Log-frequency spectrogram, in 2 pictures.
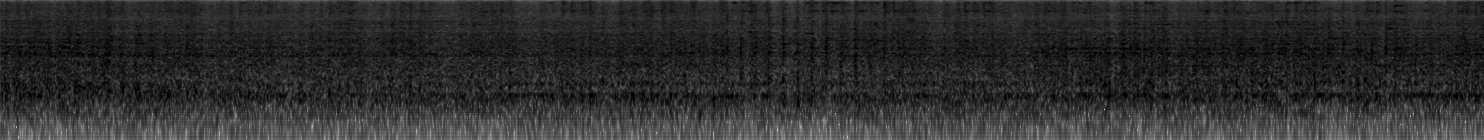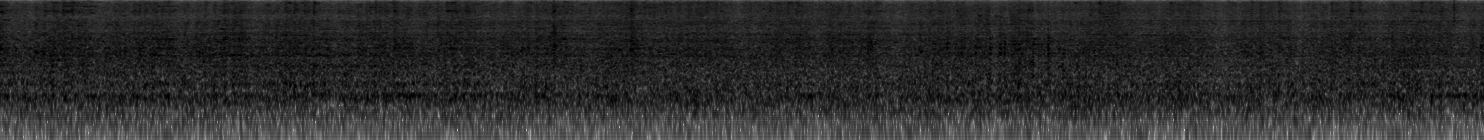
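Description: Empty coal hopper cars of a freight train rolling past close by: a steady, unbroken rumble of steel wheels on the rails.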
